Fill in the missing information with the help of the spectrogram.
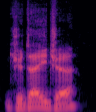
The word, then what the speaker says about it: Jadeja: So I have got Jadeja, Pat Cummings, Mohammed Shami. – Jadeja, for those who want it pronounced correctly, Stark, Shami, 10 and 11, huge.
